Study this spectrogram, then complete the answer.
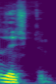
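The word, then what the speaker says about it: wrist: एंड सट एंड सल्ड हर रिस्ट ज उसे बेजती इंसल्ट महसूस हुई तो वो घर गई अराउंड लगभग सा 11 बजे रात में वह घर गई और उसने अपनी कलाई काट ली डब्लू साइलेंट जब उसे इंसल्ट महसूस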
